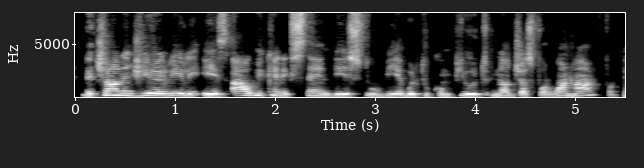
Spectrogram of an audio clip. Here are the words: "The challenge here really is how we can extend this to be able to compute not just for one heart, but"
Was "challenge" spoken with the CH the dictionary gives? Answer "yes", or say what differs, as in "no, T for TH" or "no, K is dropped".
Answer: yes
